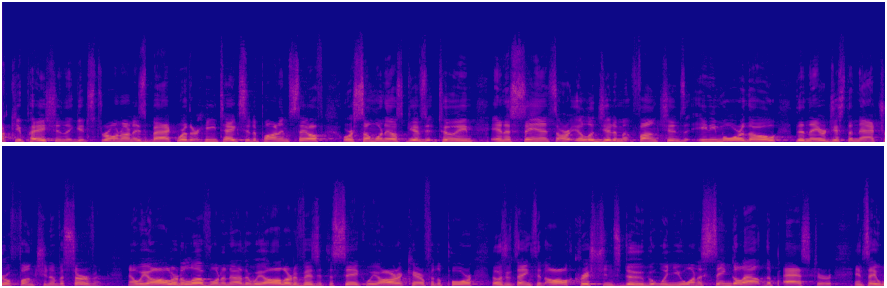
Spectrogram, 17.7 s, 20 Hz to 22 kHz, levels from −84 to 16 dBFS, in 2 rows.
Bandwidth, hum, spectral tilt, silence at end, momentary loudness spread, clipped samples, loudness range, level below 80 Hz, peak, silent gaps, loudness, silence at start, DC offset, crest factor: 15.5 kHz; none; -5 dB/octave; 0 s; 9 LU; under 0.1%; 3 LU; -74 dBFS; -14 dBFS; none; -30 LUFS; 0 s; under 0.1%; 16 dB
